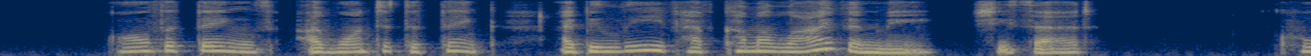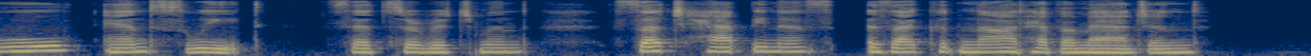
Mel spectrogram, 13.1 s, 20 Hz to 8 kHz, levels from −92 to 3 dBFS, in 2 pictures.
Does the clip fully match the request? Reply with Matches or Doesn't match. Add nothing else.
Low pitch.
Doesn't match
